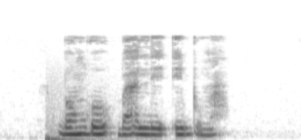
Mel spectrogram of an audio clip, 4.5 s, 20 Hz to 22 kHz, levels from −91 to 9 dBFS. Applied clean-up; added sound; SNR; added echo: none; Boom; 16 dB; none.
